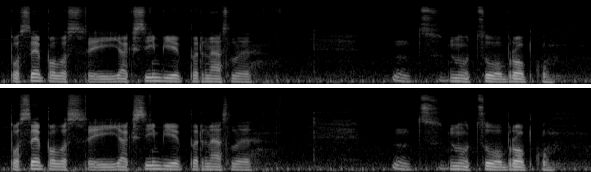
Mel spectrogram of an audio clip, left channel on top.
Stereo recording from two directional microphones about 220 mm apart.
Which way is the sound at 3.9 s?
15° right (ahead or behind).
